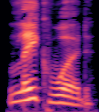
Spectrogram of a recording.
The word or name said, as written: Lakewood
